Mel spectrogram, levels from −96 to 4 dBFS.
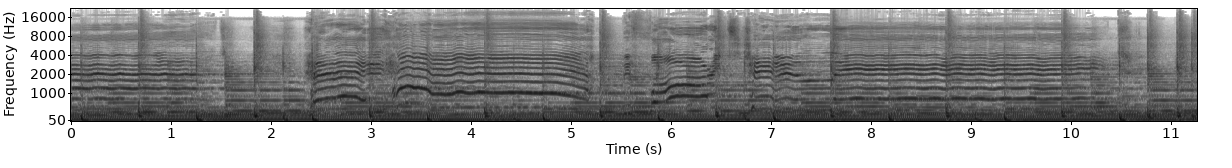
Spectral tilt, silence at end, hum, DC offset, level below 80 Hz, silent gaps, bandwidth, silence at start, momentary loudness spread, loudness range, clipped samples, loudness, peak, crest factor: -4 dB/octave; 0 s; none; under 0.1%; -14 dBFS; none; over 20 kHz; 0 s; 4 LU; 1 LU; 1%; -8 LUFS; 0 dBFS; 8 dB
